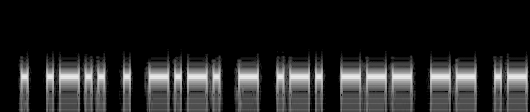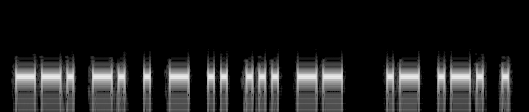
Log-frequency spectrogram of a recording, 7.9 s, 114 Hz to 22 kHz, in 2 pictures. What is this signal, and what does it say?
Morse code, heard as a keyed tone, about 25 wpm, 600 Hz. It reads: ELECTROMAGNETISM ARE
